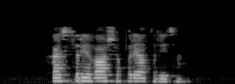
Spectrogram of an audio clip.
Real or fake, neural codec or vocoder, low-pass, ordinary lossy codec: real; none; 7.2 kHz; MP3, 24 kbps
